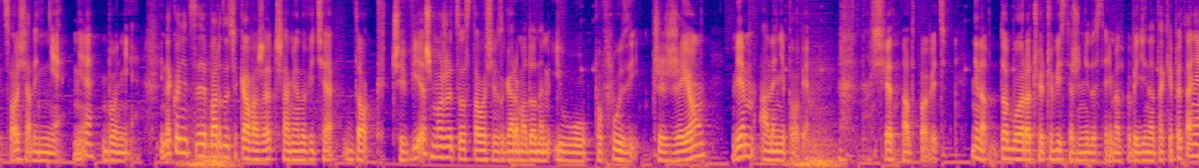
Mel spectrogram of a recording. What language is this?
Polish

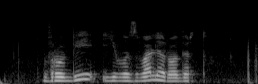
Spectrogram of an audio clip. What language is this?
Russian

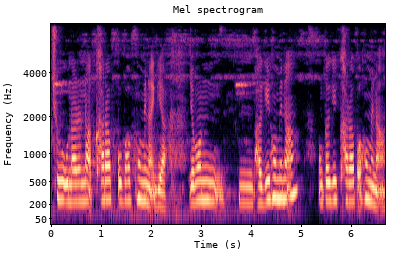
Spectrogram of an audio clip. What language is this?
Santali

